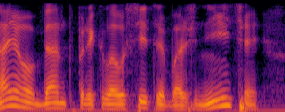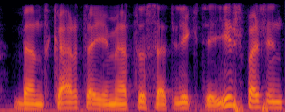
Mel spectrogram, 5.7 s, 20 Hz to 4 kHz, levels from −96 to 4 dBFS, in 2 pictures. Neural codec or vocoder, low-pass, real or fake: none; 3.6 kHz; real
